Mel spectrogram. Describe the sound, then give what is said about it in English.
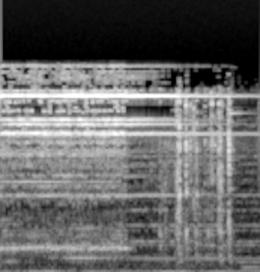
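A telephone bell rings very late at night with a bright, sustained metallic tone, fading out, then a second burst of rapid rattling rings follows. No voices are heard. “One night, very late, I got the frantic phone call from Linda.”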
